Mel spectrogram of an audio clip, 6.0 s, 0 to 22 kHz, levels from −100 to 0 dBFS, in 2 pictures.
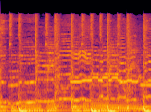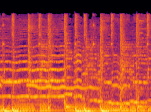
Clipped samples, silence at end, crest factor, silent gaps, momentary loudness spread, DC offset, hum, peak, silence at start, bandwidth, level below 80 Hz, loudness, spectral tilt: under 0.1%; 0 s; 12 dB; none; 3 LU; under 0.1%; none; 0 dBFS; 0 s; 13.5 kHz; -18 dBFS; -14 LUFS; -4 dB/octave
